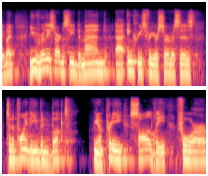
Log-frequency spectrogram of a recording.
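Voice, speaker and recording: A man from Canada hosting a podcast interview, asking long, thoughtful questions in a conversational way. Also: mid-range voice. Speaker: podcast host.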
